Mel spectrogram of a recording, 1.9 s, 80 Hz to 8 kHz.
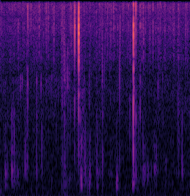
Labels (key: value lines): label: biophony, sea urchins (Echinidae)
recorder: SoundTrap 600 or HydroMoth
